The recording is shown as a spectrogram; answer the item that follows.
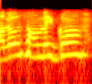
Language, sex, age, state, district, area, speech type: Kashmiri, female, 18-30, Jammu and Kashmir, Budgam, rural, conversation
